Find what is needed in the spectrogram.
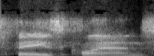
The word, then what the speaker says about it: FaZe Clan: What is that, the Fozzy Clan? Am I even saying it correctly? – It's FaZe Clan.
